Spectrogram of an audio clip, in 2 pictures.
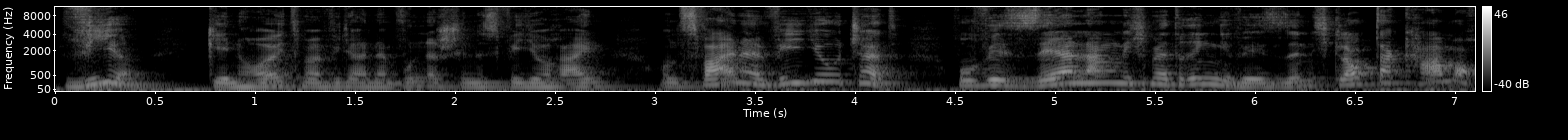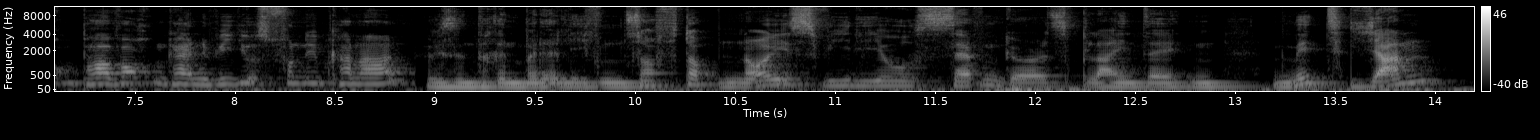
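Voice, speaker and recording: Animated male streamer, swinging pitch. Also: moderate pace. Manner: animated, colloquial, blunt. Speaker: streamer reacting to a video. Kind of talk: live reaction commentary.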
